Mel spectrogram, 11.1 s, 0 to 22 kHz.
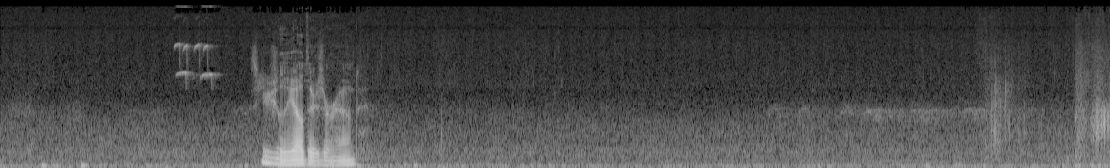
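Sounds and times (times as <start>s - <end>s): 
lone chickadee giving thin high-pitched call notes: 1.7s - 2.7s
speech: 2.6s - 3.7s.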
